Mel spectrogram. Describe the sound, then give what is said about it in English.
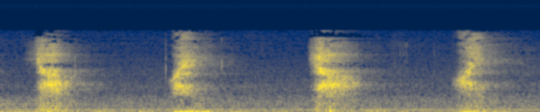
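Slow, deliberate breaths drawn in and let out, four airy rushes evenly spaced about two seconds apart, soft against a faint steady hum; a person breathing purposefully as a way of saying the sacred name of God. “or words just won't do, try saying the sacred name of God purposefully by breathing.”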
